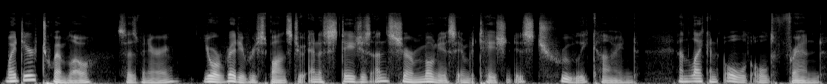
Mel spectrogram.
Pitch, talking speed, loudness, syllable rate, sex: 110 Hz, 150 wpm, -20 LUFS, 5.2 syllables/s, male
